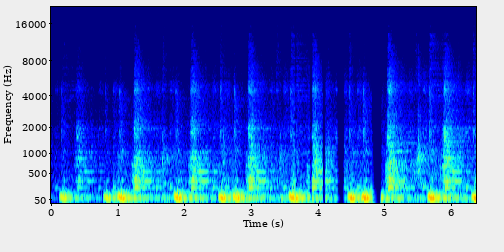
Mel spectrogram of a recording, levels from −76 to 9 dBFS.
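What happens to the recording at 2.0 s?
At 2.0 s the audio sits inside a sudden gain jump that begins at 0.92 s and lasts to the end of the clip. At that onset the level steps up by about 5 dB from one sample to the next, with no fade. The likely cause is a digital gain setting or bit shift applied without ramping. The sound and its background noise rise together, so at 2.0 s everything is uniformly louder than before the step.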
